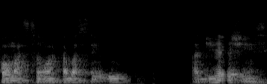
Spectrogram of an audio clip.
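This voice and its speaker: Very deep and low, a man's voice has a dark, mellow tone and vocal fry, with audible room echo. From Brazil, interior of Bahia. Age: young. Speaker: composer. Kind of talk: interview conversation.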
